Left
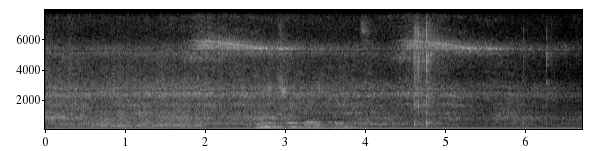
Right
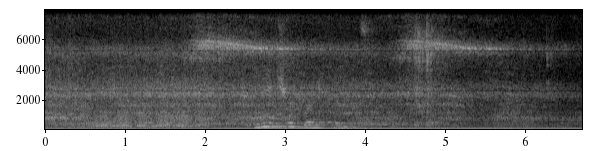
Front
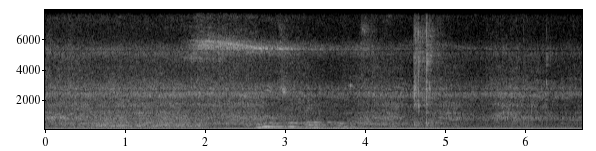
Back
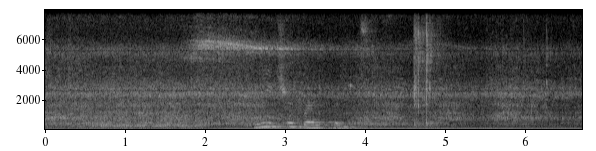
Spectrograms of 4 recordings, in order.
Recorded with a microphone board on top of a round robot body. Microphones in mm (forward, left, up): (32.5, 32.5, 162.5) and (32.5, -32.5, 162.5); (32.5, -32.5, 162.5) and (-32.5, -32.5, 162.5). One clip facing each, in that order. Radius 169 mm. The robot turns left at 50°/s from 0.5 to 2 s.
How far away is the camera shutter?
About 2.0 m.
